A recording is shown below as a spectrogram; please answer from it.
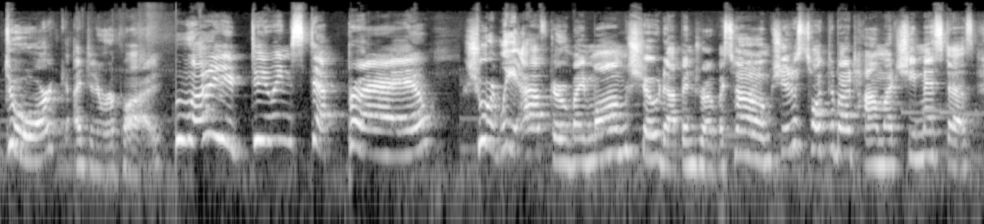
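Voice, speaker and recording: A host reads a book aloud theatrically, adding mocking commentary through sarcastic, exaggerated delivery and dry asides. Her voice is on the high side with a sharp tone.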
